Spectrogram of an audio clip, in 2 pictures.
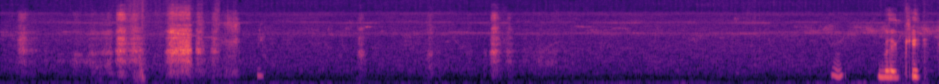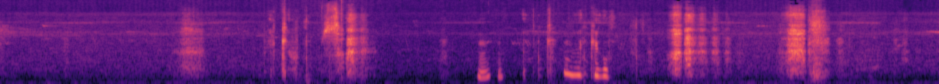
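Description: A young woman sobs with shaky breaths.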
